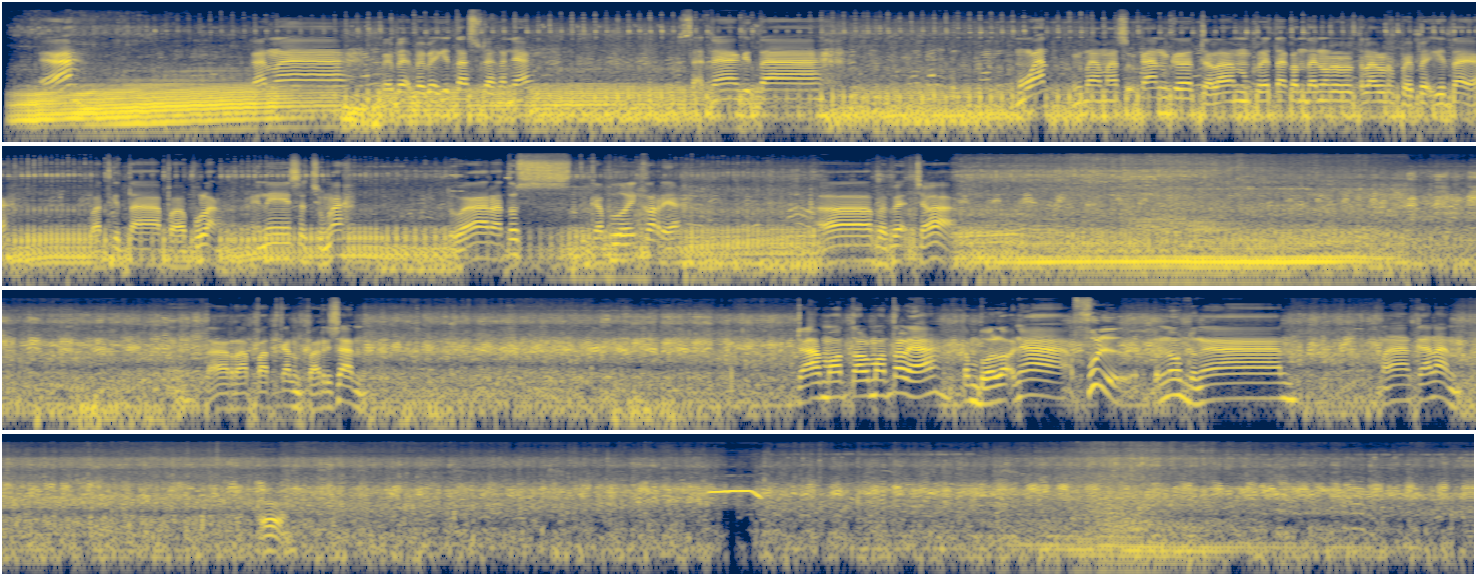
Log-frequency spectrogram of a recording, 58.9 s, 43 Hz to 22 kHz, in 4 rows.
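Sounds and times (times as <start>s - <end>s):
flock of ducks quacking: 0.1s - 58.9s
small motorcycle engine idling: 0.1s - 58.9s.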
